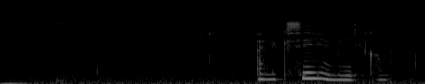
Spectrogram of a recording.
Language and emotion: Russian, neutral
